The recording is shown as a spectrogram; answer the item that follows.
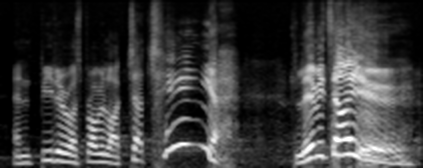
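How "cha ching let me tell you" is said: high, swooping evangelist preacher voice with big sing-song swoops. Retelling a Bible story, the speaker voices Peter's reply in an evangelistic voice as Peter. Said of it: "In a very evangelistic voice".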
